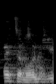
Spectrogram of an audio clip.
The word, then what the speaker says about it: Pret A Manger: How do you pronounce that? Is it Pret A Manger? Pret A Manger, yeah.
